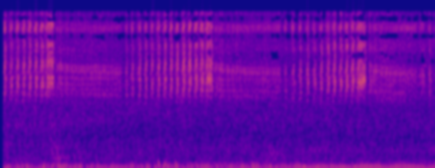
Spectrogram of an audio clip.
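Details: Cicada singing, a summer chorus: high, rapidly pulsed buzzing in bursts of about a second, rising and falling in strength over a steady low rumble of wind or handling noise.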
